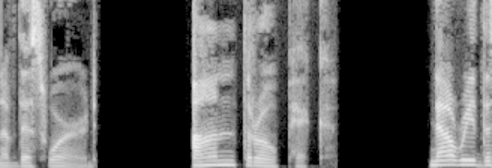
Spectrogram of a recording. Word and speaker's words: Anthropic: Today we will learn how to pronounce the word shown on the screen. Anthropic. Both US and UK have the same pronunciation of this word. Anthropic.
